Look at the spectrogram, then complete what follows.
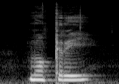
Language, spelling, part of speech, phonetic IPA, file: Czech, mokrý, adjective, [ˈmokriː], Cs-mokrý.ogg
- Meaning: wet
